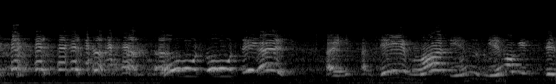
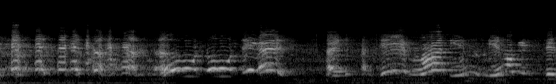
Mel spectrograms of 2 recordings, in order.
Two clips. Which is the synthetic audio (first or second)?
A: second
